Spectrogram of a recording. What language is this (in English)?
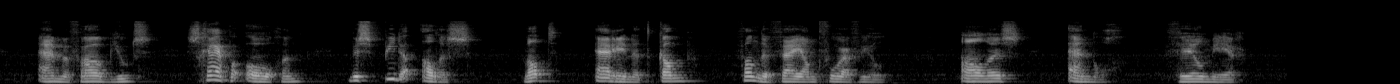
Dutch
